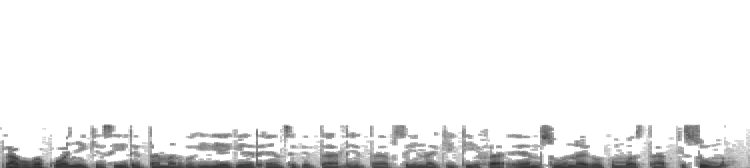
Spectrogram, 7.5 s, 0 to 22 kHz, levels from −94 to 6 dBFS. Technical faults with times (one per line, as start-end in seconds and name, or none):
0.00-7.50 MP3 compression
